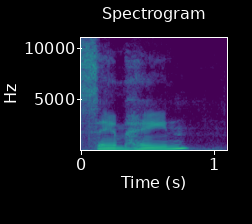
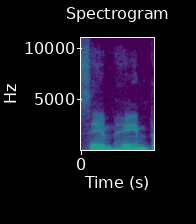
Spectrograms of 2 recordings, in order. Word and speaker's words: Samhain: Some people like to pronounce it Samhain. They've got the spirit of Samhain, but it's really pronounced Samhain.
